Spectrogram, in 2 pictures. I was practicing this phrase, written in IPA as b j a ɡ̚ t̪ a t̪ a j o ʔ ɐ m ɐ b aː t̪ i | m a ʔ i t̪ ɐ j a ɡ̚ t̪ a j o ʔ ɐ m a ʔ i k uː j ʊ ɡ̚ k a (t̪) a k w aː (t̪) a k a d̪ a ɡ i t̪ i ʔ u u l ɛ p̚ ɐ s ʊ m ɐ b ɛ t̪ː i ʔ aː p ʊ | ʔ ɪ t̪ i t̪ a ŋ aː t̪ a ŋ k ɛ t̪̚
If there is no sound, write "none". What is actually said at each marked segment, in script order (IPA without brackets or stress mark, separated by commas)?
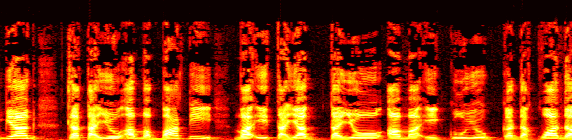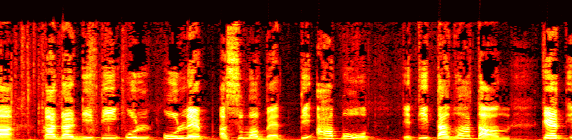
d̪, d̪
